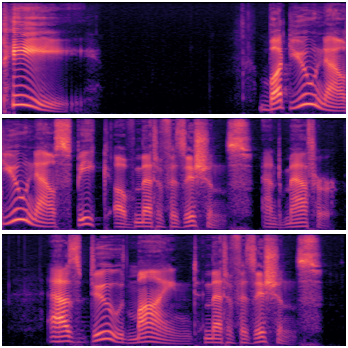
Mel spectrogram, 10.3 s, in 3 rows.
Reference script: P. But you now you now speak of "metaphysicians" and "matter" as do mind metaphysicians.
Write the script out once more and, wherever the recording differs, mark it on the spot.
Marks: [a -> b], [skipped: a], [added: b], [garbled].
P. But you now you now speak of "metaphysicians" and "matter" as do mind metaphysicians.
